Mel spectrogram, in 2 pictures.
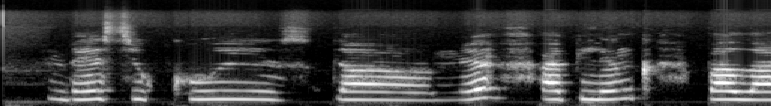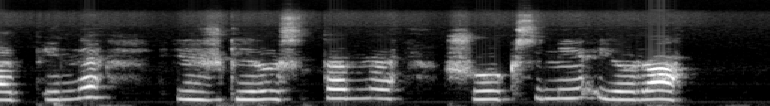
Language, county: Lithuanian, Telšiai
